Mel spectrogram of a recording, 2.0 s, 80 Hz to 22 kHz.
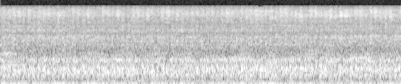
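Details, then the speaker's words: BMW E36 M3 after intake plenum reinstall, warming up: smooth, steady six-cylinder idle, deep even rumble, no ticking or puffing; previous exhaust leak no longer heard. "I don't hear the exhaust leak so I think we're good on the exhaust"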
